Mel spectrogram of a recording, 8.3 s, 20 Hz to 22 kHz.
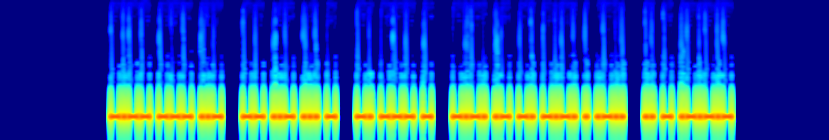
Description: Morse code, heard as a keyed tone, about 40 wpm, 700 Hz. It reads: YOU MUST NOT CANCEL IT.
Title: Sentences from Top 1200 Words 40wpm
